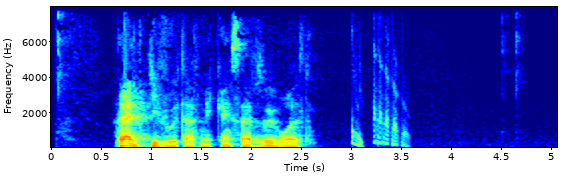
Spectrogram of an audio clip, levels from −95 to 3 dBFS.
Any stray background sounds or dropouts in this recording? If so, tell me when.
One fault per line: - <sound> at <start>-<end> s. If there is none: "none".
- chirp at 3.0-3.6 s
